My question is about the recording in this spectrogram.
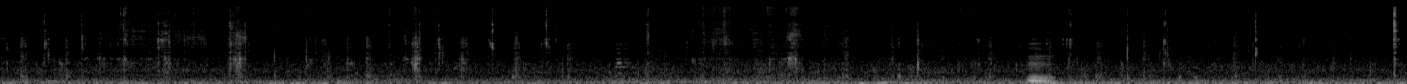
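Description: Close-up chewing of crispy Popeyes fried chicken: a run of small crunches and wet mouth clicks, with a brief voiced sound about ten seconds in.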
